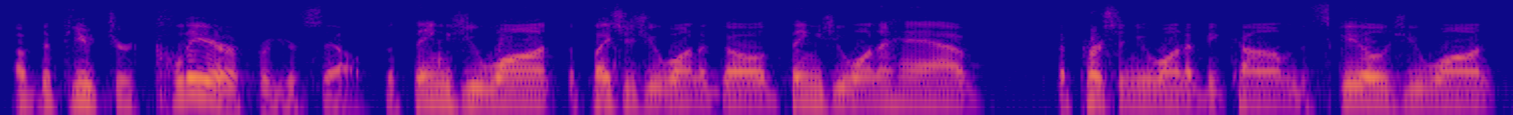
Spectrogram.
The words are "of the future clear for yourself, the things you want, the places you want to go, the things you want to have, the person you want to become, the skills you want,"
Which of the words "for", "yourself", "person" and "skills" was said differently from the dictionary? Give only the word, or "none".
none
